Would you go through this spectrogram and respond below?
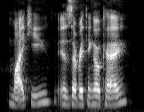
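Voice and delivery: ordinary talk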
